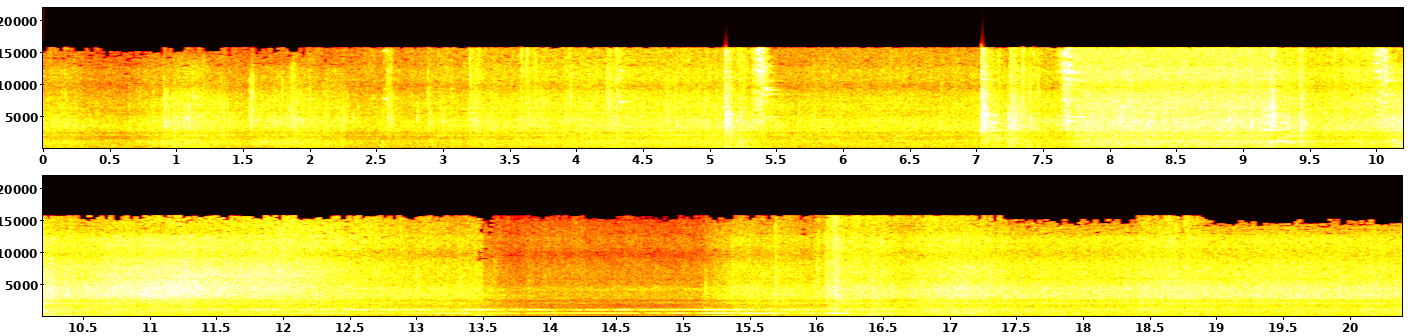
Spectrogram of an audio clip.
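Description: Water splashes as someone wades through a pool.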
